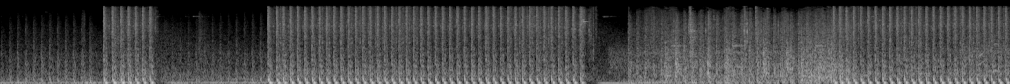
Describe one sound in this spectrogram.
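A rifle fires rapid bursts of shots.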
